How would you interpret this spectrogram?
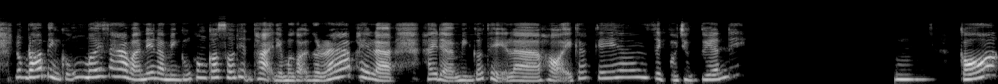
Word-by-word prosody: lúc 335 -1 -4
đó 335 +4 +5
mình 310 -8 0
cũng 315 +8 -4
mới 335 +2 +3
ra 360 -2 +3
mà 215 -7 +2
nên 270 +4 +1
là 250 - +1
mình 220 -1 +1
cũng 230 +4 -5
không 310 -1 -2
có 315 +1 +2
số 305 -2 0
điện 340 0 -6
thoại 250 -5 +3
để 180 - -2
mà 185 - -1
gọi 195 +1 -3
Grab 310 - +2
hay 315 -5 -1
là 175 -7 +4 0.3
hay 245 +1 -2
để 185 -8 0
mình 185 +1 -3
có 240 +5 -4
thể 260 -3 -3
là 175 -1 +2
hỏi 205 +1 0
các 290 +1 -7
cái 290 +2 -4 0.4
dịch 250 -5 -4
vụ 205 - -4
trực 215 - 0
tuyến 220 +2 0
ấy. 410 +7 -9 1.5
Ừm, 230 0 -1 0.3
có. 235 +2 +7
245 Hz, 230 wpm, -20 LUFS, 210-320 Hz, 1.5 s, có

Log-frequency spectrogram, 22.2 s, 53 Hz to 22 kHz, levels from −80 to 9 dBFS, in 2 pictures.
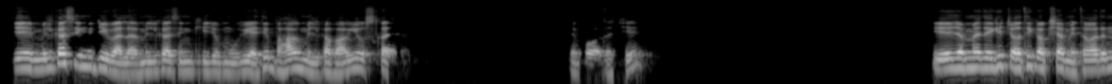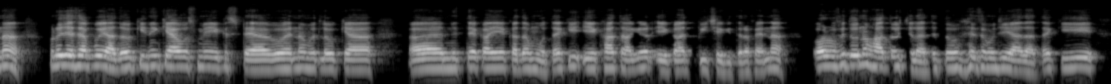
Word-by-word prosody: ये 170 0 +1
मिल्खा 165 +9 +3
सिंह 210 -5 -5
जी 175 -2 -2
वाला, 120 -3 +1
मिल्खा 135 +3 -3
सिंह 135 -1 -9
की 130 -1 -9
जो 135 -1 -7
मूवी 130 +2 -6
आई - - +1
थी, 185 - -6
भाग 160 +4 0
मिल्खा 130 -2 -4
भाग, 125 +1 -2
ये 170 - -5
उसका 160 - -5
है। - - -7 1.6
ए - - -10
बहुत - - -5
अच्छे। - - -12 2.9
ये 160 +1 +2
जब 175 -1 +6
मैं 180 0 +2
देखिए 175 +4 0
चौथी - - +4
कक्षा - - +3
में - - -4
था - - -1
और 155 +1 +1
है 160 - +1
ना 205 +1 +3 0.4
मतलब 210 +2 +6
जैसे 210 -1 +6
आपको 200 +1 +2
याद 170 -4 +6
होगा 180 +1 +5
कि - - -4
नहीं 210 +1 -4
क्या 190 -2 +6
उसमें 190 0 -4
एक 180 -1 -5
स्टेप 155 -2 +3
वो 165 - +5
है 165 - +4
ना 175 0 -3
मतलब 165 -1 -1
क्या 155 -1 +2
अ, 165 +2 +1
नृत्य 170 +2 -2
का 175 -1 +1
ये 175 0 +3
कदम 165 +1 0
होता 145 0 -4
है 165 - +1
कि 190 - -6 0.2
एक 165 +2 -5
हाथ 175 0 +1
आगे 165 +5 -1
और 185 - -1
एक 140 - -4
हाथ 145 -1 +1
पीछे 150 -1 -5
की 130 - -10
तरफ 135 - -4
है 135 - 0
ना? 170 -1 -2 0.3
और 190 +2 +7
वो 195 - -3
फिर 230 - -4
दोनों 215 +1 +2
हाथों 190 +1 +1
से 195 - -12
चलाते, 160 -2 -3
तो 170 +2 -1
वैसे 180 +1 -5
मुझे 175 0 -4
याद 145 -3 +2
आता 135 +3 -4
है 160 - -1
कि 170 +1 -5
170 Hz, 220 wpm, -22 LUFS, 155-185 Hz, 2.9 s, और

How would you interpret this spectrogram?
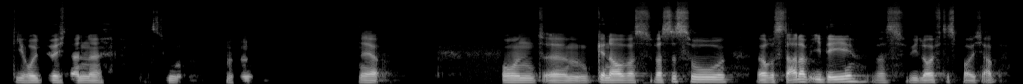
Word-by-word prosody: Die 100 - -3
holt 100 0 +1
ihr 100 - +3
euch 95 - -5
dann 95 0 +1
nach 90 -1 0 0.5
zu. 90 -1 -8 0.4
Mhm. 90 - -7 1.1
Ja. 95 -1 +2 1.2
Und, 100 -1 +2
ähm, 90 0 0
genau, 100 -1 +5
was 100 0 -2
was 105 +1 0
ist 130 0 0
so 115 -2 +2 0.2
eure 105 +1 +2
Start-up-Idee? 120 +3 +3
Was 100 0 -9
wie 100 - -4
läuft 100 +1 +1
das - - -9
bei - - -4
euch - - -4
ab? - - -7
100 Hz, 145 wpm, -24 LUFS, 95-110 Hz, 1.2 s, genau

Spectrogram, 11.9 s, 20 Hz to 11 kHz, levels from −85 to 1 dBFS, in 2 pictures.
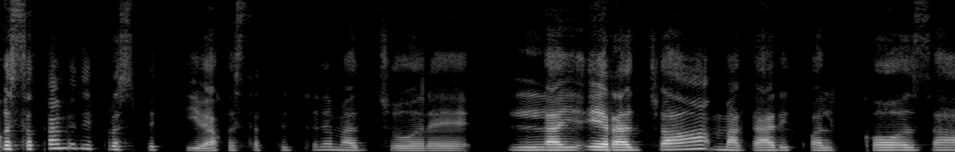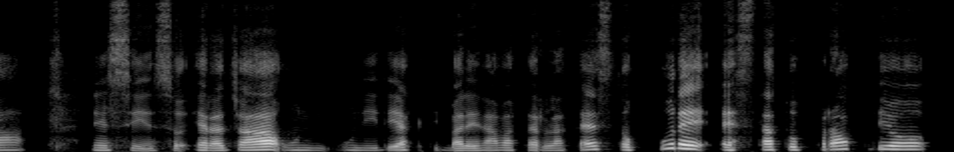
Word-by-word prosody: Questo 260 0 +1
cambio 300 +3 -4
di 275 -2 -11
prospettiva, 215 - -9
questa 175 0 -19
attenzione 190 +3 -17
maggiore, 155 -4 -9 0.2
l'hai 195 0 +2
era 195 -2 +7
già, 225 +7 0
magari, 185 -1 -4
qualcosa 185 +1 -6 0.4
nel 170 -1 -9
senso, 150 -3 -12
era 165 -2 0
già 195 +5 +8
un 175 -2 -16
un'idea 170 -1 -7
che - - -34
ti 165 - -28
balenava 165 +2 -5
per 175 - -8
la 165 0 -9
testa, 225 -2 -3
oppure 270 +7 +6
è 185 - 0
stato 205 +1 -1
proprio 235 0 +1
185 Hz, 140 wpm, -27 LUFS, 175-220 Hz, 0.4 s, già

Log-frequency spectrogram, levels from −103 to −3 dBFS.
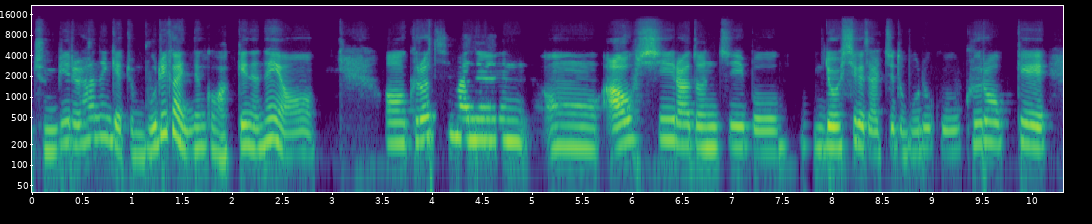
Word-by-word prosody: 준비를 195 +6 -4
하는 250 0 -3
게 185 -7 0
좀 145 -2 -10
무리가 260 - +4
있는 180 0 -2
것 180 -2 -9
같기는 175 +7 -1
해요. 155 -10 0 0.7
어 210 0 0
그렇지만은 235 -2 +1 0.2
어 185 -1 -4
9 225 +3 +6
시라든지 190 -5 +1
뭐 160 0 -3 0.5
10 185 0 +7
시에 195 +1 +1
잘지도 160 0 -6
모르고. 165 +1 -7
그렇게 205 -3 0
190 Hz, 240 characters per minute, -27 LUFS, 175-225 Hz, 0.7 s, 10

